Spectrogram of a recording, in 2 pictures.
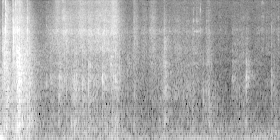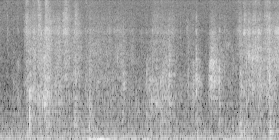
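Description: Close, crisp riffling of playing cards in a quick burst, followed by softer scattered rustles and taps in a quiet room.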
